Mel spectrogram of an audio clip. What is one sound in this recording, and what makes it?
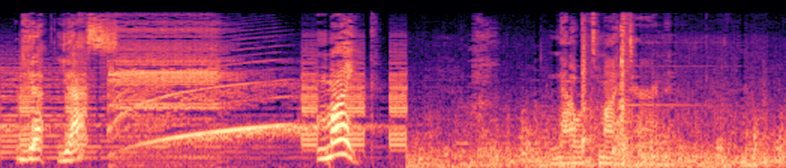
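A boy talks into a phone.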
